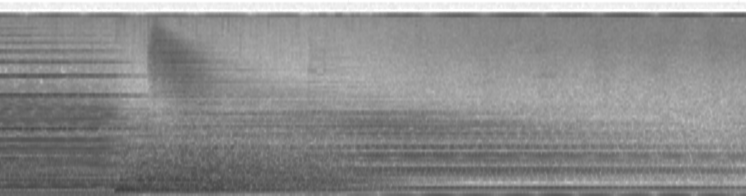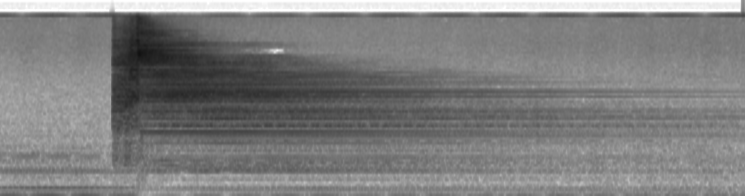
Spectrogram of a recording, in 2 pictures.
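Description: Soundtrack music of struck gong-like metal: a sustained ringing chord, a strike about a second in whose low tone beats slowly as it rings, and a loud, bright strike past the middle that rings on and slowly fades.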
